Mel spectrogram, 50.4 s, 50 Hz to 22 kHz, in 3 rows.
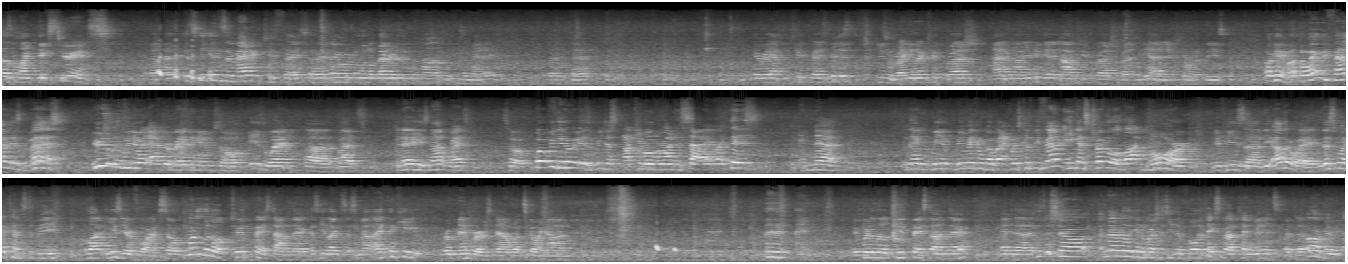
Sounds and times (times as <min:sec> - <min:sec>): Speech: 0:00.0 - 0:07.6, 0:09.4 - 0:27.4, 0:28.0 - 0:40.9, 0:43.1 - 0:50.3.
